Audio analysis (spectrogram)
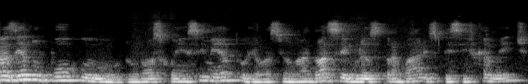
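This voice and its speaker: A man talks with lively intonation and a dark, mellow tone. His voice is somewhat breathy. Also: medium pitch for a man, fairly quick pace, very even loudness. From southern Brazil, Porto Alegre. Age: 60s. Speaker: safety instructor and professor. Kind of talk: interview.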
